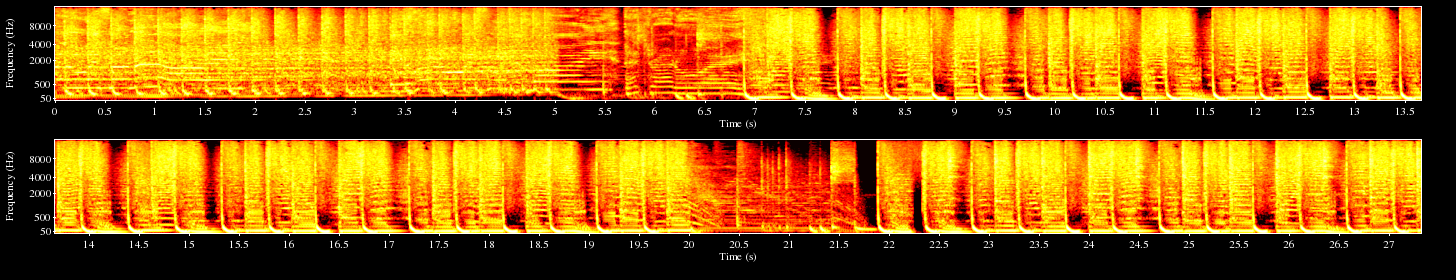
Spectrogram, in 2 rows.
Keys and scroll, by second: 0.0 Up, 2.5 ctrl+g, 5.3 Return, 13.1 space, 14.9-16.7 typing, 21.9-24.2 typing.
